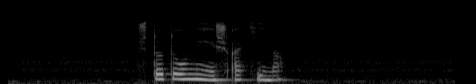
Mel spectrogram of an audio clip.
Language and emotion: Russian, neutral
